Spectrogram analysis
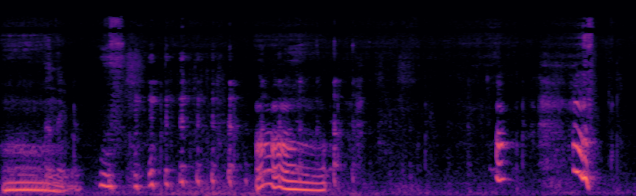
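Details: Minato, a pet toy poodle, angry indoors at having socks put on: drawn-out harmonic growls with short yelping bursts in between, a longer grumble near the middle, and a person speaking softly in a small room.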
